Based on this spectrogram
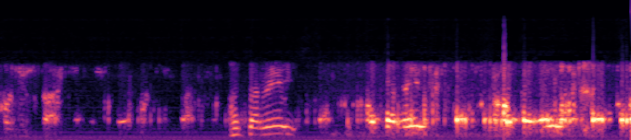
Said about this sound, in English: Ntela wehlise umsakazo wakho because we are hearing an echo this side.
